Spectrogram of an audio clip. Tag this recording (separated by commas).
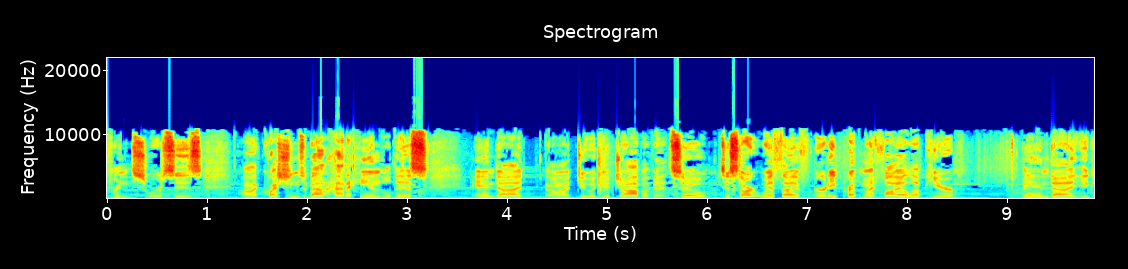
Musical instrument, Speech, Music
